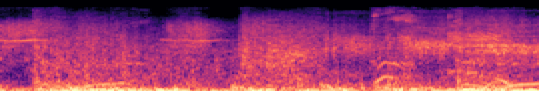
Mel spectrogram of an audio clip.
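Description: A fiery blast whooshes and crackles.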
